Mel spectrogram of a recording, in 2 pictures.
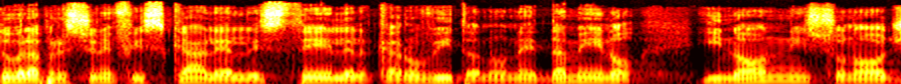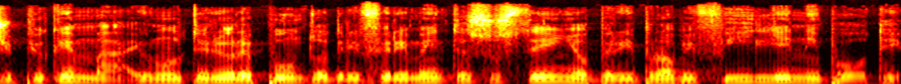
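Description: The speaker talks at a very fast pace in a dark, mellow tone with fairly even intonation, the sound dry and close with no echo. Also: man. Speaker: news reporter. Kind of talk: TV news report narration. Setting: TV news segment.

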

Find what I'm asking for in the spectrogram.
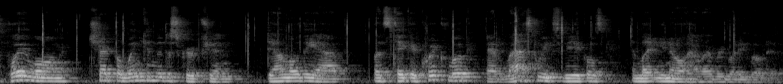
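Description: A man speaks at a fairly quick pace with ordinary pitch variation. There is light background noise and audible room echo. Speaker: show host. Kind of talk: show host intro. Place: studio.

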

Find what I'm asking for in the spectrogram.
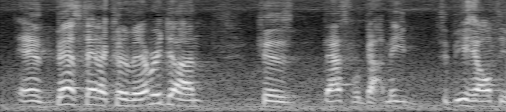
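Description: A man uses lively intonation, with light background noise behind him. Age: 60s. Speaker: raw vegan health vlogger. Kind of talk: monologue to camera. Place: open country.

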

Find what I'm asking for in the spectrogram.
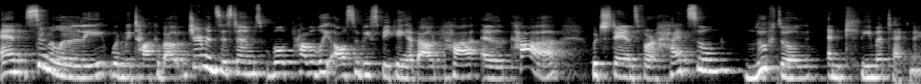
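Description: A woman with an American accent and lively intonation, at a moderate pace with hardly any pauses, in a room with audible echo. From United States. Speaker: YouTuber. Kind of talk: scripted narration. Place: home room.

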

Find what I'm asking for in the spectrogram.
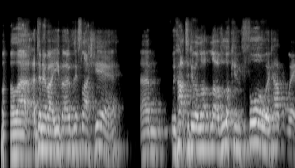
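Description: Fairly even male intonation, with room echo audible throughout. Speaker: minister. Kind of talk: sermon. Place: church.

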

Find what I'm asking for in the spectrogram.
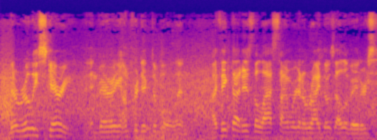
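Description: A man speaks with ordinary pitch variation. Loud background noise runs underneath. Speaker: vlogger. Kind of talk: casual vlog chat. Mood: amused, chatty. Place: garage. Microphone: phone near.

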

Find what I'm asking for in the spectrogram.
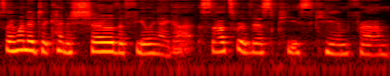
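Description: A woman's somewhat breathy voice, dark and mellow in tone, with fairly even intonation. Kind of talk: casual vlog chat. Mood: warm, reflective. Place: home room. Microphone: phone near.

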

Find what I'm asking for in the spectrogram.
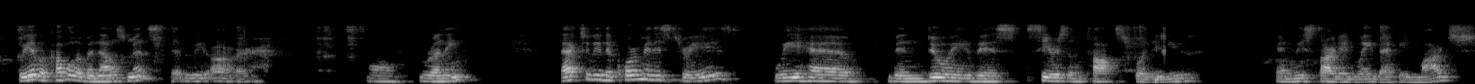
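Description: A man with a fairly high pitch, a dark, mellow tone and a somewhat breathy voice talks at a fairly slow pace, with long, frequent pauses and big swings in loudness. Room echo is audible, and there is light background noise. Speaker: ministry announcer. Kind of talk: announcements. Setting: video call. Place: home room. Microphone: video call.

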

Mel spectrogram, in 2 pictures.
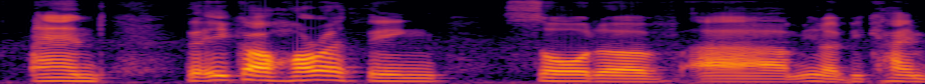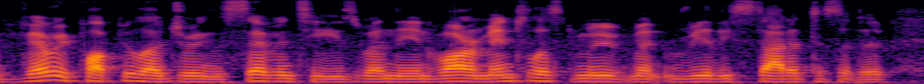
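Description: A man with a plain, everyday voice speaks at a moderate pace, fairly low in pitch with ordinary pitch variation and big swings in loudness. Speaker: guest. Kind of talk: interview answer.

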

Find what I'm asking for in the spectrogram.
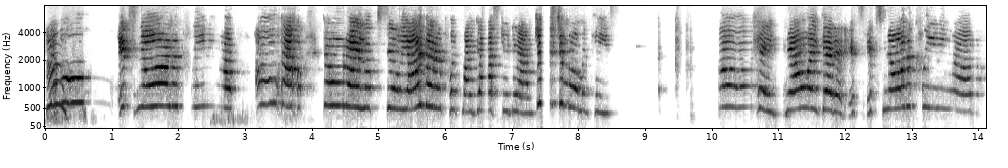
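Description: In a cartoonish character voice, a female-sounding voice goes extremely high in pitch at a fairly slow pace with long, frequent pauses. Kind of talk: children's puppet show. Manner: upbeat, excitable.

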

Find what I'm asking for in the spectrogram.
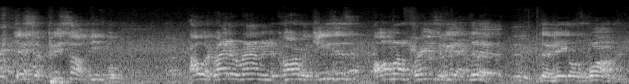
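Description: A man with an American accent talks at a fairly quick pace, with audible room echo and noticeable background noise. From Texas, Houston. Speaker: stand-up comedian. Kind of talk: stand-up. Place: stage.

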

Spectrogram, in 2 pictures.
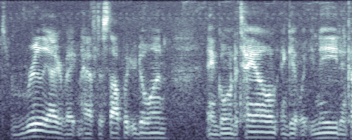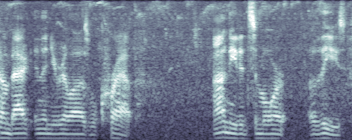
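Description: Over light background noise, a man with a fairly low pitch speaks at a moderate pace, with fairly even intonation and long, frequent pauses. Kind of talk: casual vlog chat. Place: garage. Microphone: phone near.

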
